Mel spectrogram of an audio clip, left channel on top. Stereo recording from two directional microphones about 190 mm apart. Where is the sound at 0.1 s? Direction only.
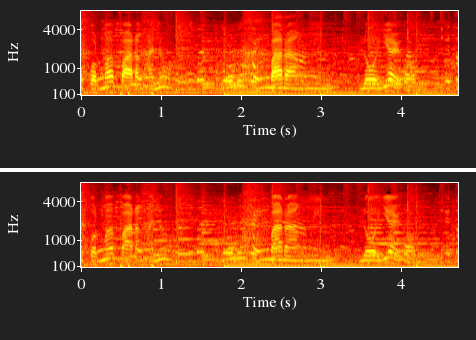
30° right (ahead or behind).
